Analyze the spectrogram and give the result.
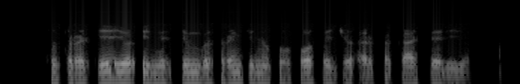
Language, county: Lithuanian, Šiauliai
